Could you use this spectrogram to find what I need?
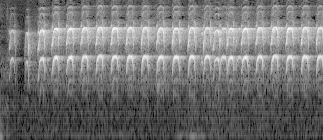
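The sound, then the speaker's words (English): A woodpecker calls in a fast, even series of sharp, high-pitched notes, about six per second, loud with no other sounds around it. “It was a woodpecker.”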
